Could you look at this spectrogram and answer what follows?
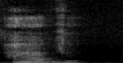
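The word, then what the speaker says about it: אב: Le père se prononce Av, la mère se prononce M.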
